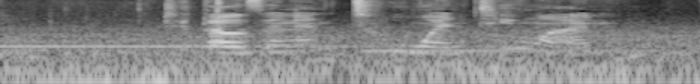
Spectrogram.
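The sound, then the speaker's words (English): Inside a Honda Civic driving to the San Fernando Valley, a steady low road rumble runs under people talking. “I'm sitting in the car, like I said, in my Civic. We're driving to the valley.”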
